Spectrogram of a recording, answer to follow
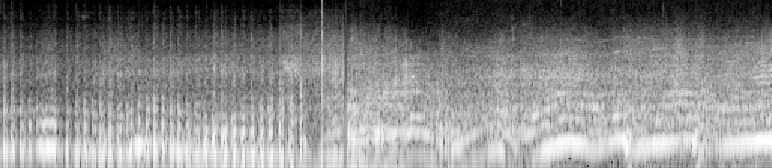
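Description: Rally car engines at full song: one car's engine pulsing and fading as it pulls away, then, after an abrupt change about four and a half seconds in, a second car's engine dipping and rising in pitch several times before climbing steadily as it accelerates out of the bend.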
